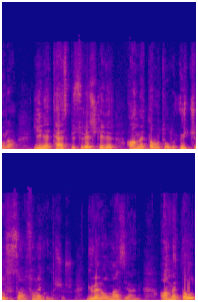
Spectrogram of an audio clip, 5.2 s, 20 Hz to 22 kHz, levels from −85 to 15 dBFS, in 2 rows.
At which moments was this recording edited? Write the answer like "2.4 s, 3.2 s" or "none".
3.1 s

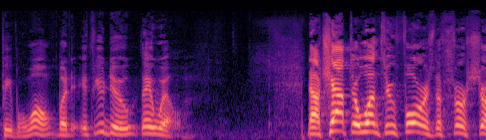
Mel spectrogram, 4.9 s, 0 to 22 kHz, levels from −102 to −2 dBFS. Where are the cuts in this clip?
none

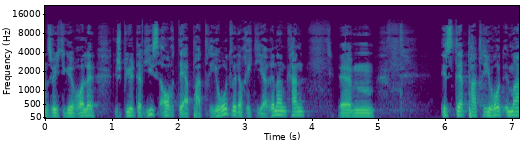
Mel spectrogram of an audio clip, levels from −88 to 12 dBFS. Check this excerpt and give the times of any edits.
1.5 s, 2.9 s

